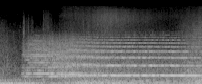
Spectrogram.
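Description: A long horn blast over a low rumble. It starts about half a second in with two notes that soon merge into one, and is held steady until near the end.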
